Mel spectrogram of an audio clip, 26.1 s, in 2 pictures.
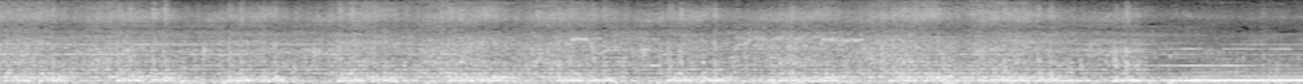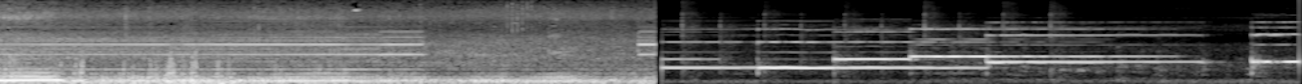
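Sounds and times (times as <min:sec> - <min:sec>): steady tones: 0:00.0 - 0:17.7
electric train wheels rushing: 0:00.0 - 0:19.5
traffic noise: 0:00.0 - 0:19.7, 0:23.6 - 0:25.7.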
